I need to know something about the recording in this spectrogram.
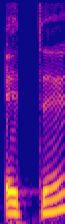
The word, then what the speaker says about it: étais: J'étais, so final S not pronounced. Tu étais, same form.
